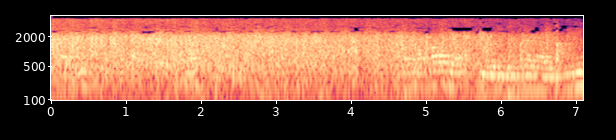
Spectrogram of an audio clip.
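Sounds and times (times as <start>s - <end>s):
audience applause at a seminar in a hotel: 0.0s - 7.0s.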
